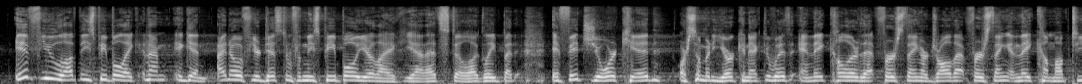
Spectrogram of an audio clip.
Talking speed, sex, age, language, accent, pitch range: 270 wpm, male, 40-59, English, American, 150-200 Hz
